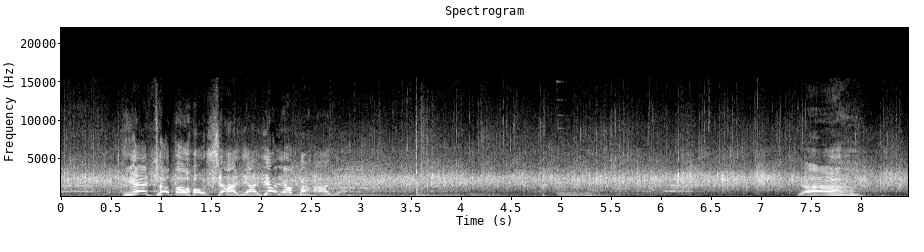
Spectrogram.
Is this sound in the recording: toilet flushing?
no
